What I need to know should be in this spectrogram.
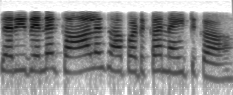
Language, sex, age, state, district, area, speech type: Tamil, female, 45-60, Tamil Nadu, Cuddalore, rural, conversation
